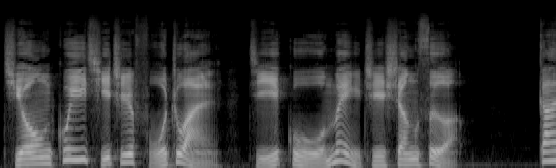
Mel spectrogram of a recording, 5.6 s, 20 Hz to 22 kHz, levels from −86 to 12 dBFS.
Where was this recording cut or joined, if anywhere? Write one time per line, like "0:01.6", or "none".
none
